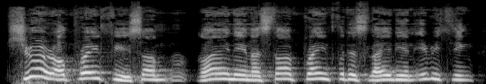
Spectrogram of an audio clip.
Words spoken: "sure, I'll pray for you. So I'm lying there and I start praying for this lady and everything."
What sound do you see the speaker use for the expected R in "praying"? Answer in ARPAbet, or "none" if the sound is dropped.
R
